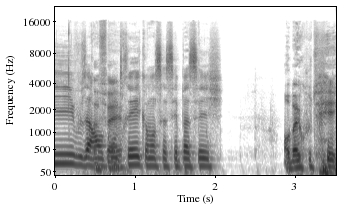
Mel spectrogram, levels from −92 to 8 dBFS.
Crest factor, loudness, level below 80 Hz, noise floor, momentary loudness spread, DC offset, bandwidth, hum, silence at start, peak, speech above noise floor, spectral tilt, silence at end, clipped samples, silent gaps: 14 dB; -18 LUFS; -30 dBFS; -62 dBFS; 6 LU; under 0.1%; 16.5 kHz; none; 0 s; -4 dBFS; 45 dB; -5.5 dB/octave; 0 s; under 0.1%; none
